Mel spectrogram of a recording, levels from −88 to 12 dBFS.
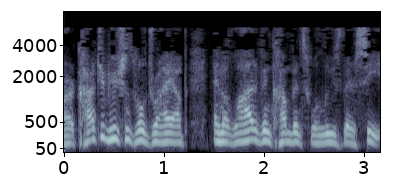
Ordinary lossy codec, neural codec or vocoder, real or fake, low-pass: MP3, 24 kbps; none; real; 7.2 kHz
